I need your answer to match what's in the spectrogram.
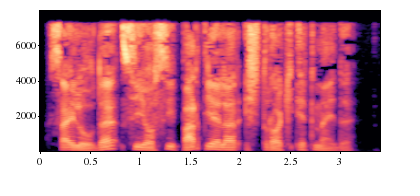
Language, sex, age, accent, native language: Uzbek, male, 25-34, Farg'ona, Uzbek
